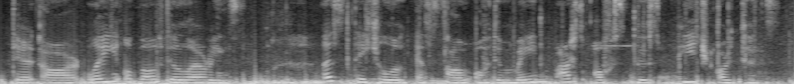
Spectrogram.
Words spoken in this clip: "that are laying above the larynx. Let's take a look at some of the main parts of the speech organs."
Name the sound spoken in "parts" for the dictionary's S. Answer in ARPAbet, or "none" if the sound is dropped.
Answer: S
